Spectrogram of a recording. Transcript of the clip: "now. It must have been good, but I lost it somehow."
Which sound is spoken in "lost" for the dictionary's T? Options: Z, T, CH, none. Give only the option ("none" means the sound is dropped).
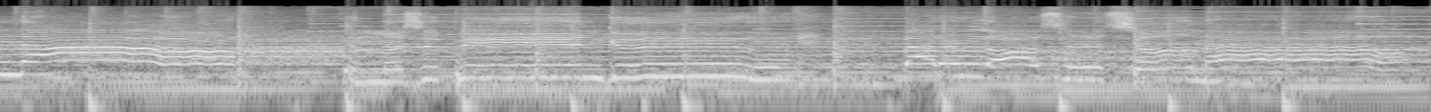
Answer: none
